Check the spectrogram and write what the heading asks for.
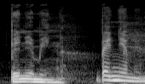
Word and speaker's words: Benjamin: Is it Benjamin or Benjamin? – You could pronounce it both ways. – And how do you do it? – Benjamin. It's the German way to say it.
